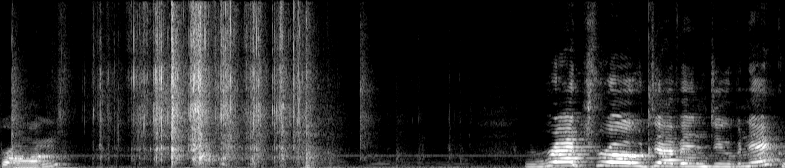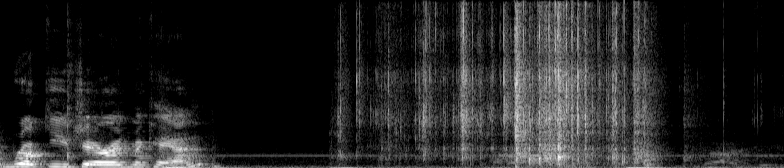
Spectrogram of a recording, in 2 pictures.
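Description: Plastic card wrappers crinkle and rustle.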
